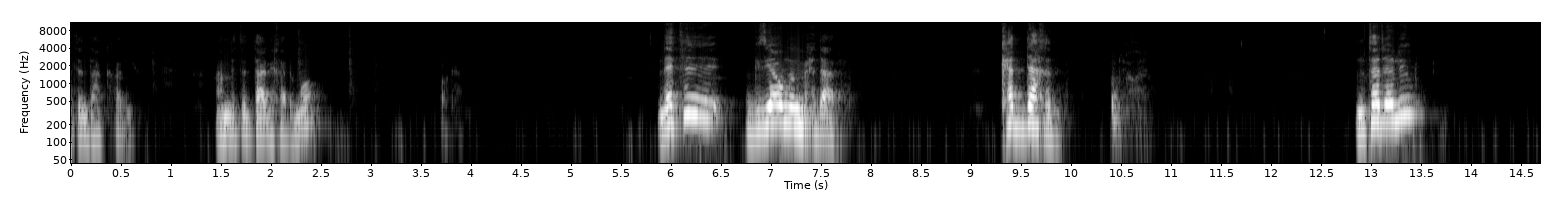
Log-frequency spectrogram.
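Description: A middle-aged man speaks calmly and with emphasis into a close microphone, pausing between phrases.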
